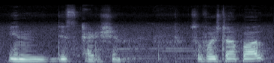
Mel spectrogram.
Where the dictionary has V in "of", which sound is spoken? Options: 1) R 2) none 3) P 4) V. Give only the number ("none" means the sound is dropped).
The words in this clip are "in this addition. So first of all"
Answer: 3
